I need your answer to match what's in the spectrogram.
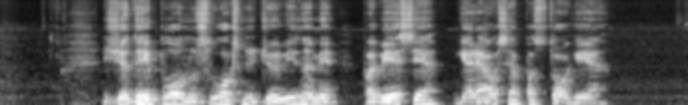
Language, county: Lithuanian, Vilnius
